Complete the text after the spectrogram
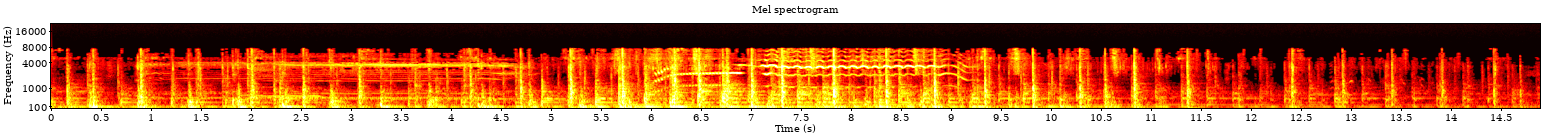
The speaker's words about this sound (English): As the ceremonies wound down and day turned to night, we drummed. And feeling unguarded, light, and energized, even I was on my feet. Listen, that's me chanting into the night.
